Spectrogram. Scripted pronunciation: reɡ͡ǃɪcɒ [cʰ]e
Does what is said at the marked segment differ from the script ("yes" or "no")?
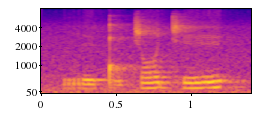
no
